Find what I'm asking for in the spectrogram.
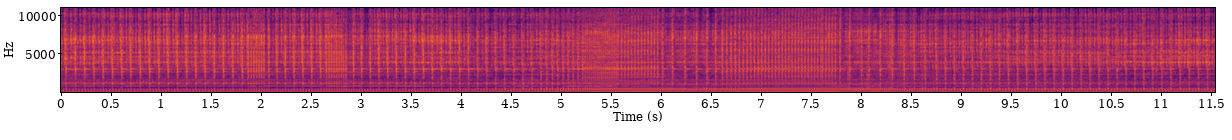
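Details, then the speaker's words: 1983 Honda QR50, unrestored 49cc oil-injected single-cylinder two-stroke, just started from dead cold: steady buzzy running, pitch rising and falling with throttle blips; runs normally. "now it's time to see if we can get the old girl running it's cold completely dead cold"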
